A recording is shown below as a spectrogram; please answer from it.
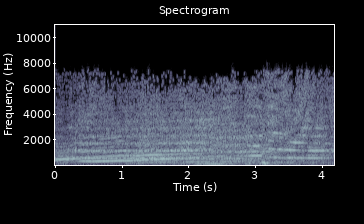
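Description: Formula 1 race cars from the 1999 season at racing speed, a McLaren passing a Sauber, with a continuous high engine whine whose pitch climbs and shifts as cars pass close by.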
